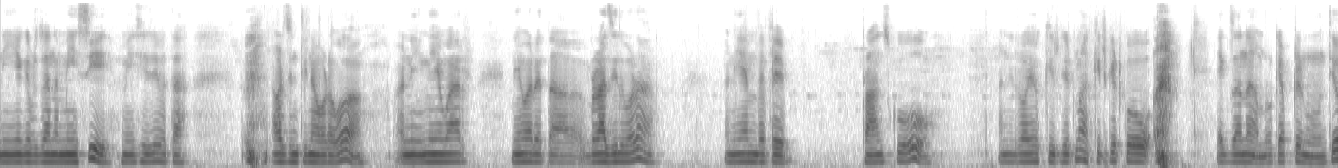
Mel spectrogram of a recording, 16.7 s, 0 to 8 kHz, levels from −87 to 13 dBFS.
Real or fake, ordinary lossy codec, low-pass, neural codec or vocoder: real; none; 7.2 kHz; none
